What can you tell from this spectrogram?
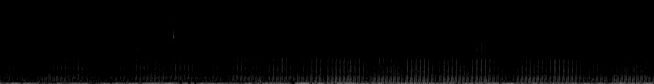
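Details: Softer, quieter kitten purring for ASMR relaxation, a low rumble with gentle breath cycles and a sharp click near the start.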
